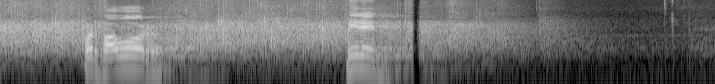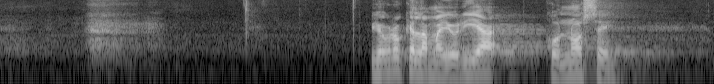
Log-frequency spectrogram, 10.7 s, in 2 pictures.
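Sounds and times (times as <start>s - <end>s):
audience applause: 0.0s - 4.3s
speech: 0.6s - 1.4s, 2.6s - 3.1s, 8.2s - 10.1s.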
